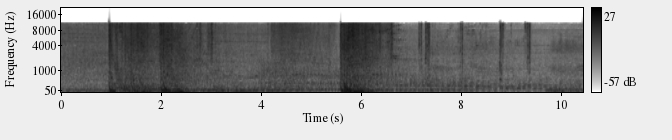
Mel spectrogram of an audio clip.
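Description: Gunfire bursts sharply.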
